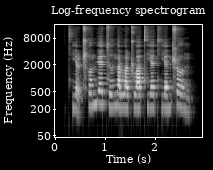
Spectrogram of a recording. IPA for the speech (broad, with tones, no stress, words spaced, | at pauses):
t̪ʰjɛ̰˨˩ʈ͡ʂʰɤ˧˥ n̪ɥɛ˥ t͡sɹ̩˧˥n̪ä˧ɻwä˧˥ʈ͡ʂwä˧˥ t̪ʰjɛ˧˥t̪ʰjɛ˧˥n ʂɤ˥˩ŋ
